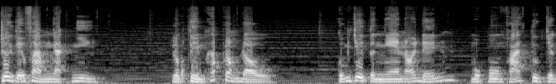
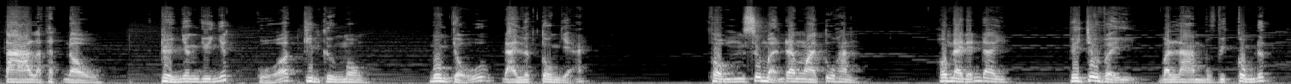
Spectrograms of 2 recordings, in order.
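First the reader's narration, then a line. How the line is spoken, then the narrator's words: Big man, deep booming voice. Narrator (Vietnamese): đại hán to lớn ấy giọng ồm ồm nói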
